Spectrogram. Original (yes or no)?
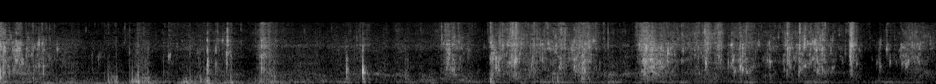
no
